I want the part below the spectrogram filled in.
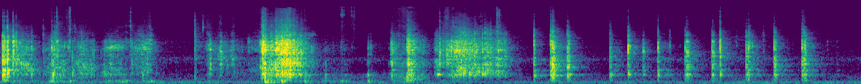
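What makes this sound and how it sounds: A small, full rectangular cardboard box of Buncha Crunch Dark chocolate candy, still sealed in plastic wrap, is tapped with very long curved fingernails, first on a table and then held in hand. Crinkly plastic rustles mix with sharp, bright clicking taps that fade quickly, turning into a steady run of crisp separate taps toward the end.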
